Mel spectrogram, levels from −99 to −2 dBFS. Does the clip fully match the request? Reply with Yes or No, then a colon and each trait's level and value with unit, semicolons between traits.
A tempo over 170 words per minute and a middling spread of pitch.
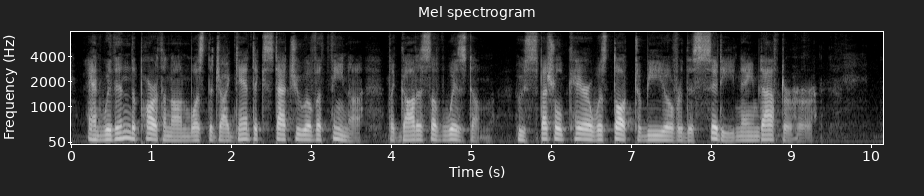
No: average, 165 wpm; average, 3.4 semitones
